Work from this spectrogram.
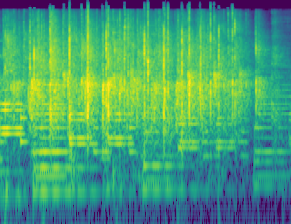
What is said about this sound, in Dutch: Dus een applaus voor Babs Gons.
